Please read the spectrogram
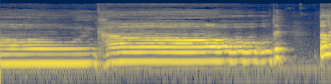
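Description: A woman singing the "stone cold" vocal exercise low in her chest voice, with a dropped jaw and the vowels held: a long "stone", then a long, slightly higher "cold" that cuts off about three and a half seconds in. It is a drill for reaching and digging out low notes.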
